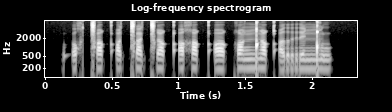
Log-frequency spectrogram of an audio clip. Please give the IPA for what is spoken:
ʔ o χ ǀ a qʼ ʌ ǀ a ǀ i qʼ ɯ χ e qʼ a q o ŋ͡ǃ i qʼ ɛ r e ŋ͡ǃ u

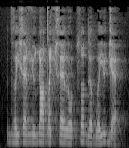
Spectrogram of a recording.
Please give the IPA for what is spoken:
dʱ ə j x ɛ ɮ y ʎ y dˤ y ç x ɛ l o b sˤ y d ə b ə j y ɡʲ æ

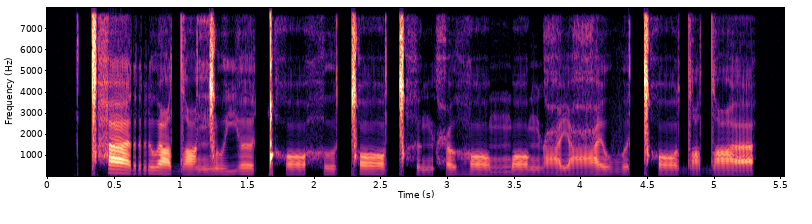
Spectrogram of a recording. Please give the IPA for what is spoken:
ǀʰ a r ʊ e̯ dˤ a ŋ͡ǀ ʊ j ə ǃʰ ɔ h ʊ ǀ ɔ ǀʰ ə ŋ ħ ʊ ɦ ɔ m ɔ ŋ ʕ e ʕ ɛ o̯ β ə ǀʰ ɔ d ɔ dˤ a

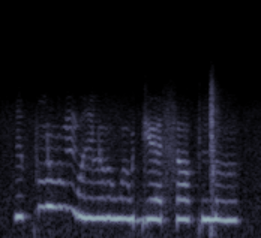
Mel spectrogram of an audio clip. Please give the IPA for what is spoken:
i˩ kʷ l ɯː˥ ŋʷ iː˩ l ɯː˩ w ɯ˩ w dʲ ɛː˩ s ʌː˩ k ŋ͡ǀ ɯ˩

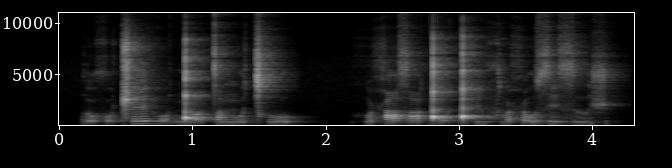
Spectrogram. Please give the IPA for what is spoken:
ɾ ɔ̰ x ɔ̰ ǁ ɛ ɦ ɔ̰ ŋ͡ǃ o̰ tˤ u ŋʷ ɛ ǀʰ o | h u ħ a zˤ ɤ ǃ ɔ ǃʰ e xʷ ɾ ɯ ħ o z e z ɯ ʃ

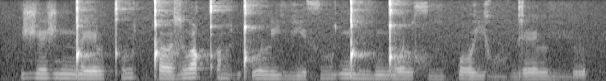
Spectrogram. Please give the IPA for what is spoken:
ʒ e ʒ ŋ͡ǃ e l kʼ o̤ ǃ ʌ z u qʼ o̤ ǃʼ u l j e̤ j θ ɔ̤ ŋ͡ǃ e̤ ŋ͡ǃ o l χʷ e̤ p o j ɔ̤ ɡ e l e̤ l

